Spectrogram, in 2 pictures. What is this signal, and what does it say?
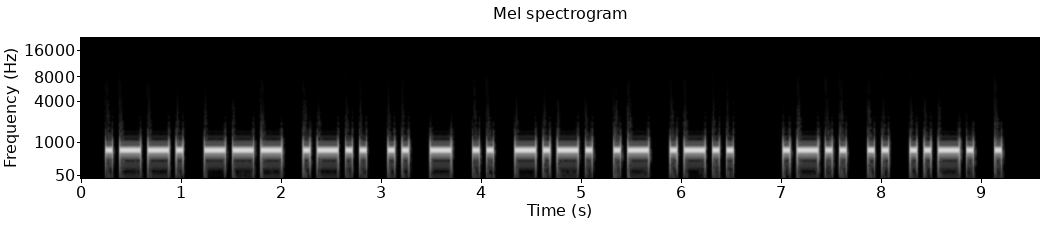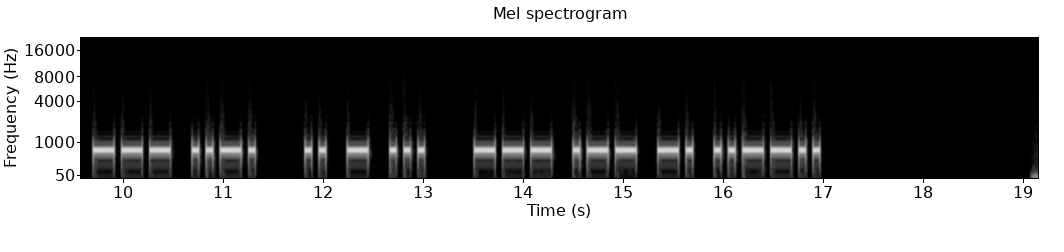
Morse code, heard as a keyed tone, about 17 wpm, 700 Hz. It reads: POLITICAL LIFE OF ITS OWN?
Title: Sentences from Top 1000 Words - Review Part 5 - 17wpm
